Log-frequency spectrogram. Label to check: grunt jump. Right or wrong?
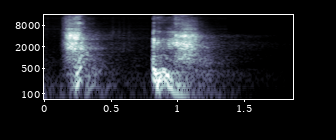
Right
